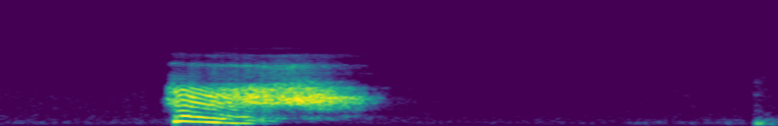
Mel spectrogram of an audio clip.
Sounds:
Sigh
